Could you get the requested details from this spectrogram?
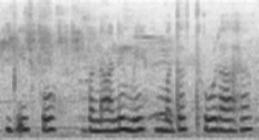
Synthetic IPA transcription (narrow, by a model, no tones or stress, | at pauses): biːd͡ʒko | bɐnaːnemẽmɐd̪əd̪hoɾɐɦaɦɛː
